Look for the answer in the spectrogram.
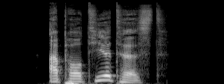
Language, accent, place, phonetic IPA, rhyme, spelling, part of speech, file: German, Germany, Berlin, [ˌapɔʁˈtiːɐ̯təst], -iːɐ̯təst, apportiertest, verb, De-apportiertest.ogg
- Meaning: inflection of apportieren: 1. second-person singular preterite 2. second-person singular subjunctive II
